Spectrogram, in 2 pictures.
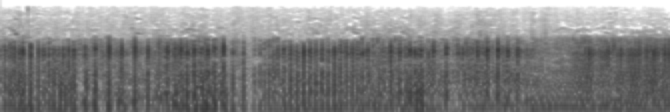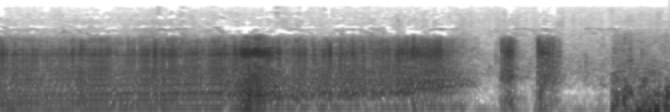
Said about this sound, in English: What happens if you light one of their farts? Actually, humpback whale farts are so powerful, you can light them underwater.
